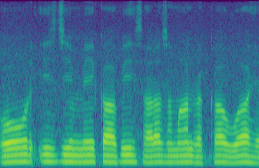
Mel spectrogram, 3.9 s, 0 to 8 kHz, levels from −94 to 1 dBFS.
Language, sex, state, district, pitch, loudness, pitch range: Hindi, male, Uttar Pradesh, Shamli, 115 Hz, -16 LUFS, 110-120 Hz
